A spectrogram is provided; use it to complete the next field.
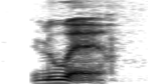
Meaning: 1. praiser (someone who praises) 2. hirer, renter, lessor (someone who rents, hires or leases things for a living)
- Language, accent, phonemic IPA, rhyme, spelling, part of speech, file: French, France, /lwœʁ/, -œʁ, loueur, noun, LL-Q150 (fra)-loueur.wav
